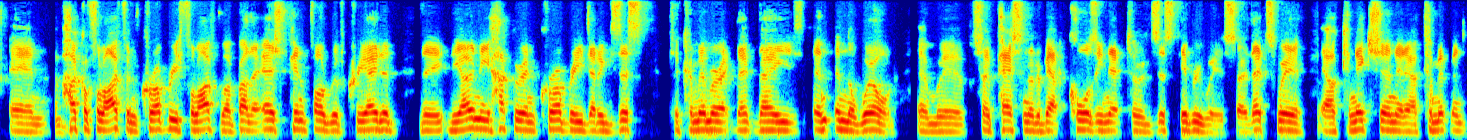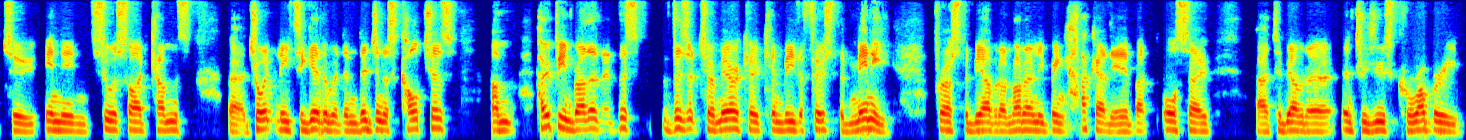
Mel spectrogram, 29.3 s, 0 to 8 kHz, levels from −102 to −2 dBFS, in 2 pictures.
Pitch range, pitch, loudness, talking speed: 130-150 Hz, 140 Hz, -18 LUFS, 190 wpm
